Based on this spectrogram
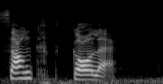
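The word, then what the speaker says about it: Sankt Gallen: I would pronounce it Sankt Galle.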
